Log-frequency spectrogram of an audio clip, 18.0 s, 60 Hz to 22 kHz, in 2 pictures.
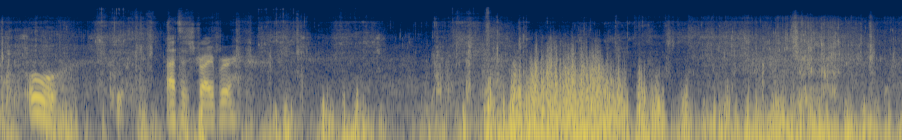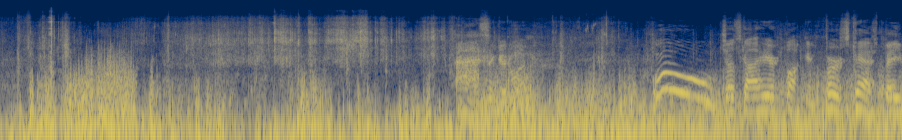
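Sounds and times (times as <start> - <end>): wind buffeting the microphone: 0.0 - 18.0.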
